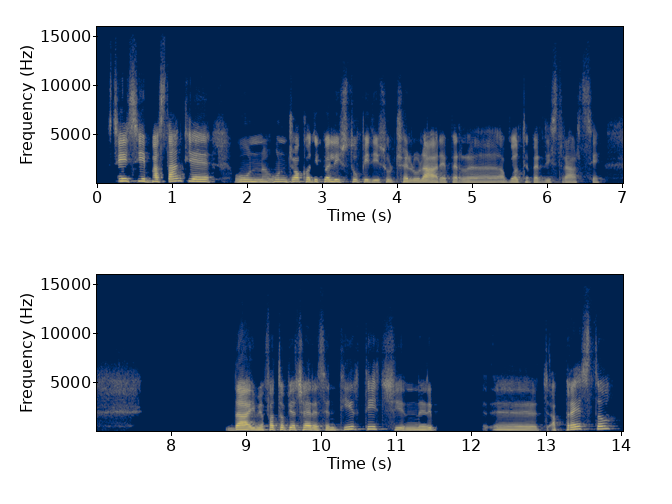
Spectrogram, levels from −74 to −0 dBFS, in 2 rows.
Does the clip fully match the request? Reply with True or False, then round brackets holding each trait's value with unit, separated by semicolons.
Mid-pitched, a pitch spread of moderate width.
True (180 Hz; 4.0 semitones)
